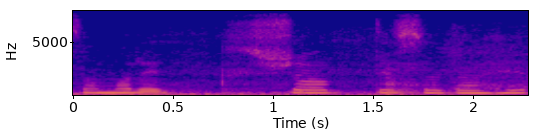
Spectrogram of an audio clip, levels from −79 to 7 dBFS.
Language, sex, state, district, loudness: Marathi, female, Maharashtra, Sindhudurg, -33 LUFS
